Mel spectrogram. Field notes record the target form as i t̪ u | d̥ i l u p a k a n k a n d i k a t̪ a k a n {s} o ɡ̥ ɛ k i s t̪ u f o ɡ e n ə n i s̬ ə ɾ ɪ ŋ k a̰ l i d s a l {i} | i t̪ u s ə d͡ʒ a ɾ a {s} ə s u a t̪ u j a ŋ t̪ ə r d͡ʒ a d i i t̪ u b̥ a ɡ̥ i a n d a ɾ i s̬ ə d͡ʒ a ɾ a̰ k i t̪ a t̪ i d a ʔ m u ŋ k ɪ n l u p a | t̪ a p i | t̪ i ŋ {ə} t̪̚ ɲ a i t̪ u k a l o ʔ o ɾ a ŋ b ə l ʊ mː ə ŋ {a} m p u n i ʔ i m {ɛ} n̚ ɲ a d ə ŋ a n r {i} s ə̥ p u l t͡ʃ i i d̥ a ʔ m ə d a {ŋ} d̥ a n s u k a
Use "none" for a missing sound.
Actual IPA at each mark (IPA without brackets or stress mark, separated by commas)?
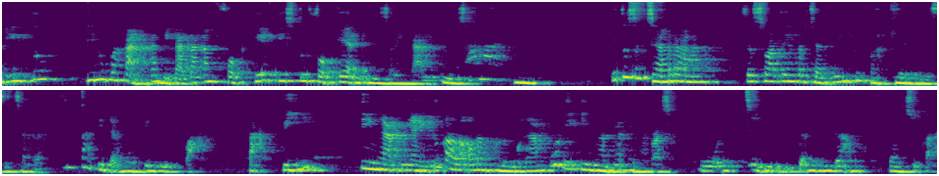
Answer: f, a, s, a, a, a, a, ŋ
